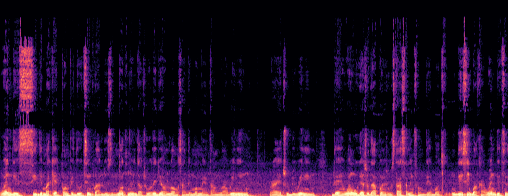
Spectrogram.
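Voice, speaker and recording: In a Nigerian accent, a somewhat breathy voice rushes along at a very fast pace with monotone, flat intonation and audible room echo. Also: man. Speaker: crypto trading youtuber. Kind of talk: trading tutorial. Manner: casual with fillers.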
